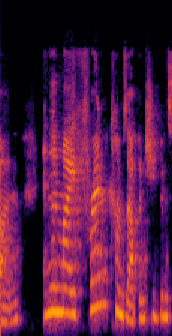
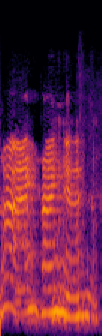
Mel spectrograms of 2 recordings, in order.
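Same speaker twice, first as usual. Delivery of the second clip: loud, awkward mock greeting; 4 semitones higher, 4 dB louder than usual. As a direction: play the socially awkward greeter. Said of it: "just being sort of like".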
